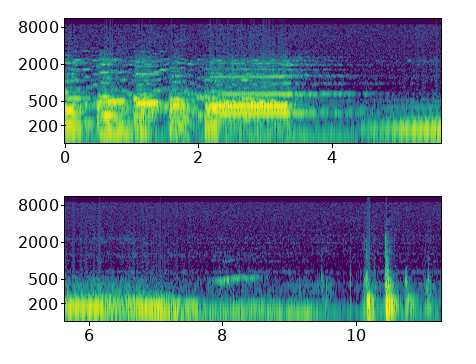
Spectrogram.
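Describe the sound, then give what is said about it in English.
A car engine rumbles and drones steadily as the vehicle drives along toward the waterfront, the low hum rising and settling, followed by a few sharp clunks near the end. “You can sleep in the car on the way to the waterfront.”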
